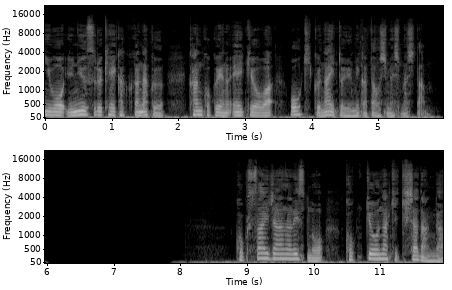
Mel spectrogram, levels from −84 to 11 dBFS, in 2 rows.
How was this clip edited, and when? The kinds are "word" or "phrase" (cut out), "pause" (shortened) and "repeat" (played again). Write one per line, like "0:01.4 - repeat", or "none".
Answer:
0:09.9 - word

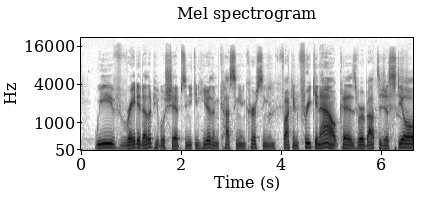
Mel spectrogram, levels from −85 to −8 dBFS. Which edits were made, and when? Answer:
none

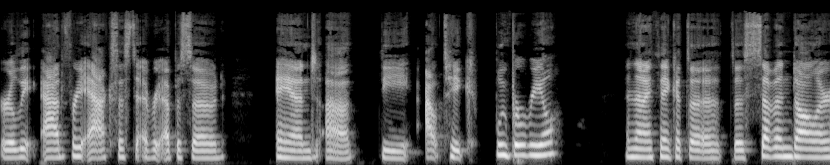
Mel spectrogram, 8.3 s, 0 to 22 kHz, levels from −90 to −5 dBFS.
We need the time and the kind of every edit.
none

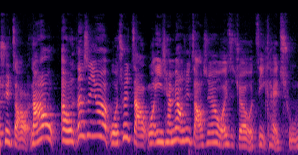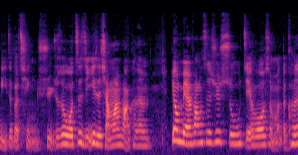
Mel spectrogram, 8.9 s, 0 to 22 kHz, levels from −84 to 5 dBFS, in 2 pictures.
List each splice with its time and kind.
0:07.0 - pause

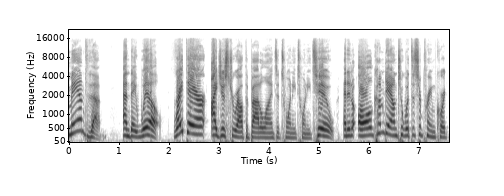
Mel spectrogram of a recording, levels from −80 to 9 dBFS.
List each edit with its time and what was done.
0:02.0 - pause
0:05.4 - pause

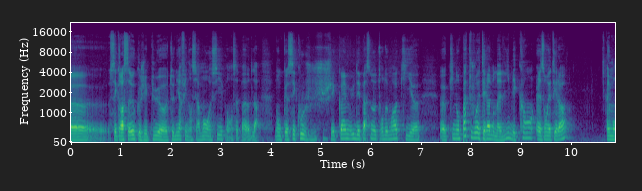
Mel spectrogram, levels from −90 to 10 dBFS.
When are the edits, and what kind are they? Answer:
none

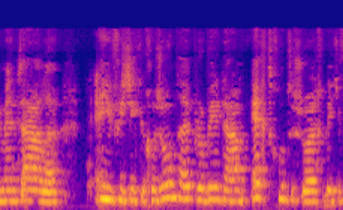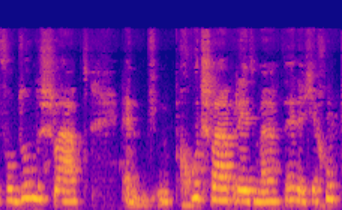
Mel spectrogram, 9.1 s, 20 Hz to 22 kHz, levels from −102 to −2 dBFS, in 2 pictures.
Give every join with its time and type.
none

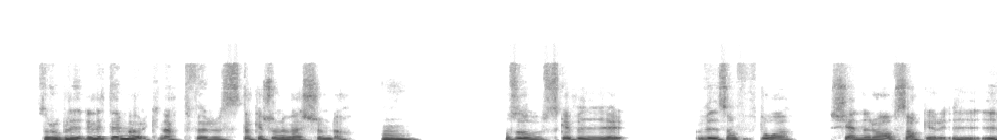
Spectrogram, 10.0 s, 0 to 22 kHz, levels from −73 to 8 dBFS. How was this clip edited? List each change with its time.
none

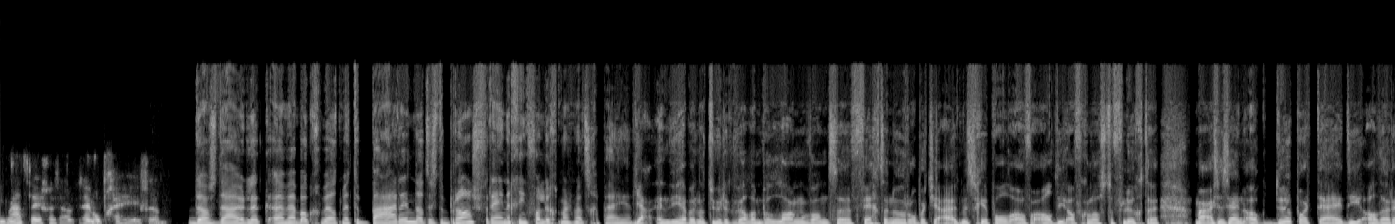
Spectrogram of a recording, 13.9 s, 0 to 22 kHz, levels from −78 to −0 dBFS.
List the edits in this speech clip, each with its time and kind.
none

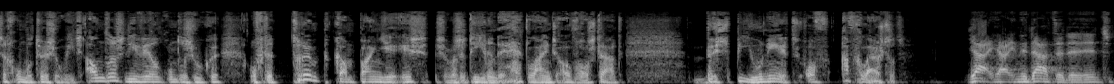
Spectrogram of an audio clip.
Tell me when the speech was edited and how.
none

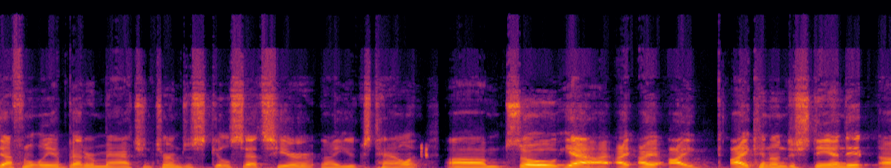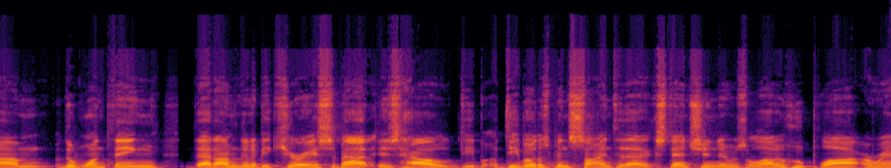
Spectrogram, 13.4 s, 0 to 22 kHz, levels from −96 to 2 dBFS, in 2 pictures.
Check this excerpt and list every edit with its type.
0:02.4 - phrase
0:03.3 - pause
0:07.1 - word
0:08.0 - pause
0:09.5 - word
0:10.7 - word

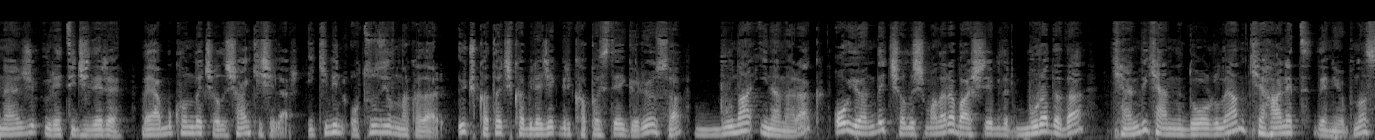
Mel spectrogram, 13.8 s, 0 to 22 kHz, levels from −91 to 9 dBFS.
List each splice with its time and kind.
0:06.9 - pause
0:08.3 - pause

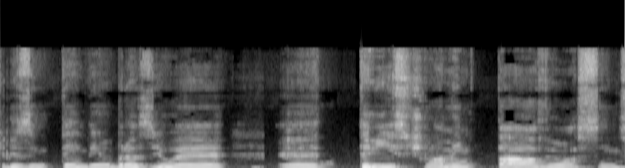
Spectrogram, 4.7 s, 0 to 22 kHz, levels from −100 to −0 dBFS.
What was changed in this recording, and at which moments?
0:02.0 - pause

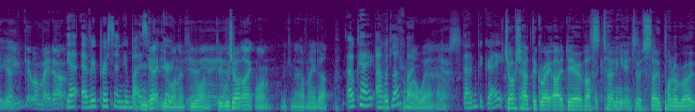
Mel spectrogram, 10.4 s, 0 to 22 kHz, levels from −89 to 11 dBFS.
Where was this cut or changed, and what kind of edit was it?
0:04.6 - word
0:05.1 - pause

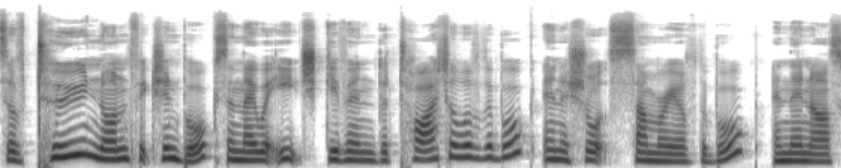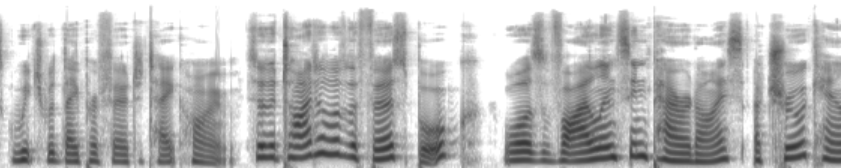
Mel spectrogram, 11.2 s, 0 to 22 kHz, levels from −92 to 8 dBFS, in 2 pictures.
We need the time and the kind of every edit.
0:07.2 - pause
0:08.9 - pause

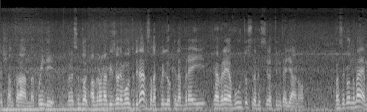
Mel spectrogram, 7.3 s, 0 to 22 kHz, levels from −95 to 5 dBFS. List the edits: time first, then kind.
0:01.7 - phrase

